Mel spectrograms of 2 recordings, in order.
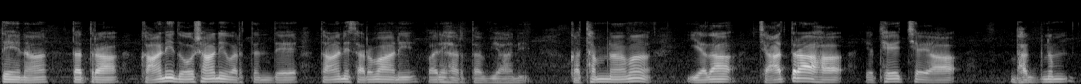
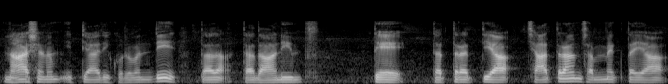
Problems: constant background noise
